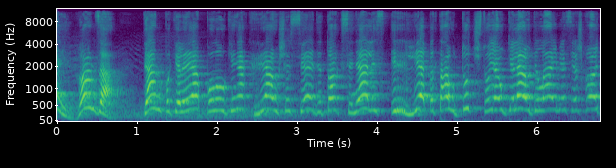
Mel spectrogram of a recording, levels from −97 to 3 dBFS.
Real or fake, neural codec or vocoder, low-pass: real; none; 10.8 kHz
